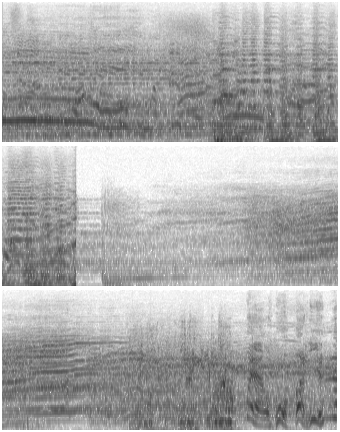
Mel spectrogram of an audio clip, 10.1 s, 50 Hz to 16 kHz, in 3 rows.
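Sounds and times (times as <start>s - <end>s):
rising pitched sweep: 2.7s - 9.2s.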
